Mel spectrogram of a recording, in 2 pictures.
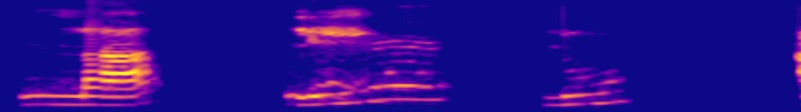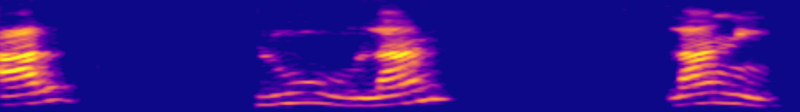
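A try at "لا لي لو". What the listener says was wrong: Ya, kayaknya udah itu.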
